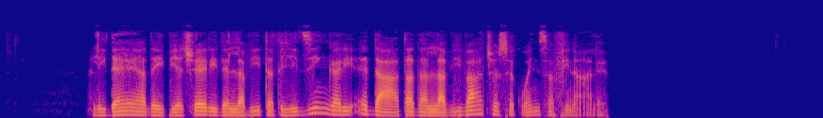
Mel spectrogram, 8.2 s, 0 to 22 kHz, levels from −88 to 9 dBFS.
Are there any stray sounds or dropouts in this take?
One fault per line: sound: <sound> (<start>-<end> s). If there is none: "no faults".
no faults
